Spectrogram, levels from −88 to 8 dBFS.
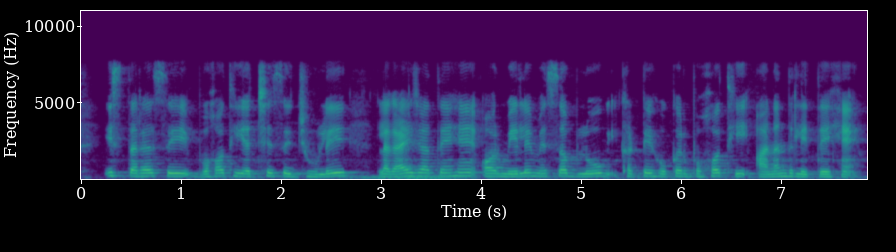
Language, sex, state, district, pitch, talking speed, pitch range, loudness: Hindi, female, Uttar Pradesh, Ghazipur, 195 Hz, 175 wpm, 180-210 Hz, -28 LUFS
